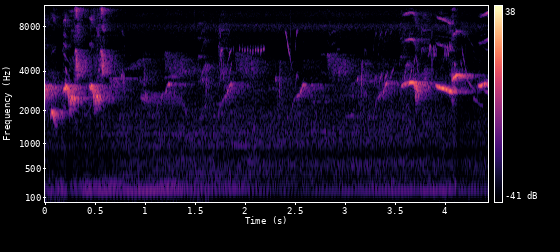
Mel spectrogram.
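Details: Oriental magpie-robin song as a lure for reluctant caged birds: whistled notes at the start and end, quieter scratchy twitters between, over a steady low hum.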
